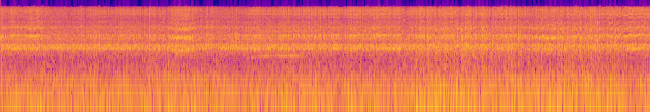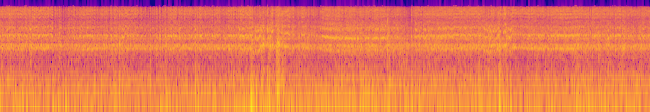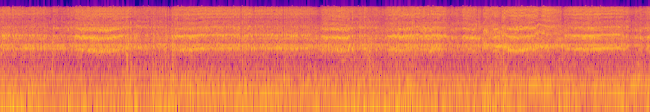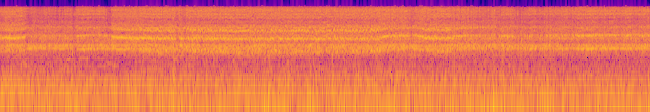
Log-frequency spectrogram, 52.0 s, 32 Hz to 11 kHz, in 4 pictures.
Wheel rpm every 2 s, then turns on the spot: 230, 230, 230, 230, 230, 220, 230, 230, 230, 240, 220, 220, 230, 230, 220, 230, 230, 220, 230, 220, 220, 210, 210, 220, 230, 230.
none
